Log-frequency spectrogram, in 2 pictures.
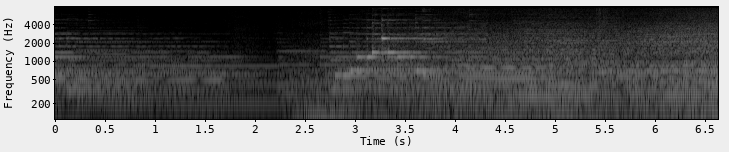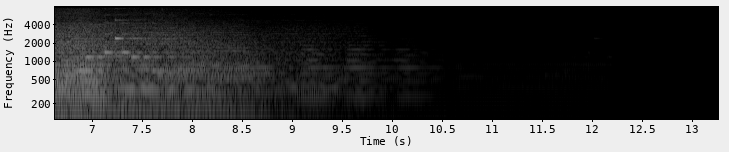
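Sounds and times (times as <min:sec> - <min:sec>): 
piano concerto: 0:00.0 - 0:09.8.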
